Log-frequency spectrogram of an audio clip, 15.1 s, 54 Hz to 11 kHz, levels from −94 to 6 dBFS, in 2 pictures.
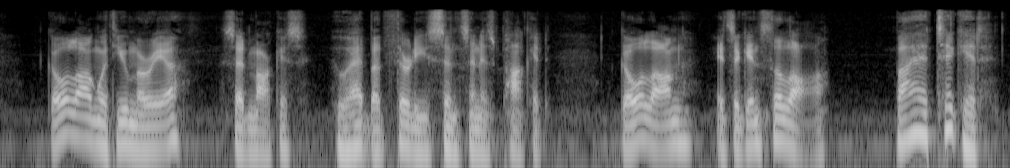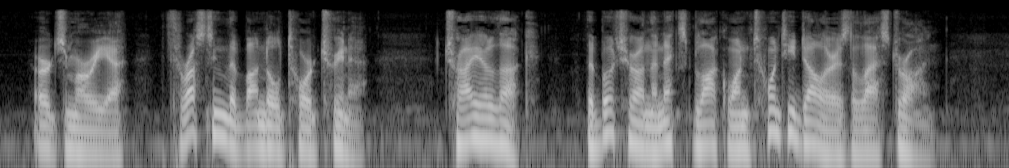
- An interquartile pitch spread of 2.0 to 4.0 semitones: No, average, 4.7 semitones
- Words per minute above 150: Yes, average, 180 wpm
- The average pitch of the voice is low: Yes, low, 105 Hz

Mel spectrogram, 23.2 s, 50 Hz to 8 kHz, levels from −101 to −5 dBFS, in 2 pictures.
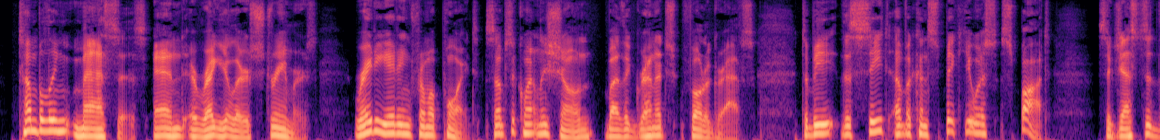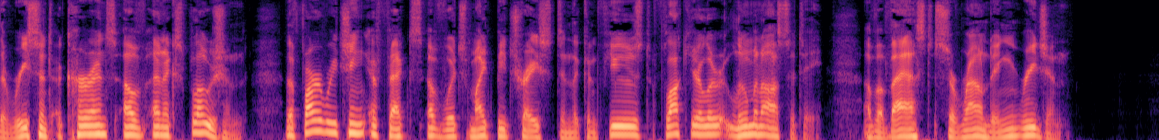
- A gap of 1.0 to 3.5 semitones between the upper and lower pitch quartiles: No, average, 5.0 semitones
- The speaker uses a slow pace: Yes, slow, 125 wpm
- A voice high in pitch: No, low, 115 Hz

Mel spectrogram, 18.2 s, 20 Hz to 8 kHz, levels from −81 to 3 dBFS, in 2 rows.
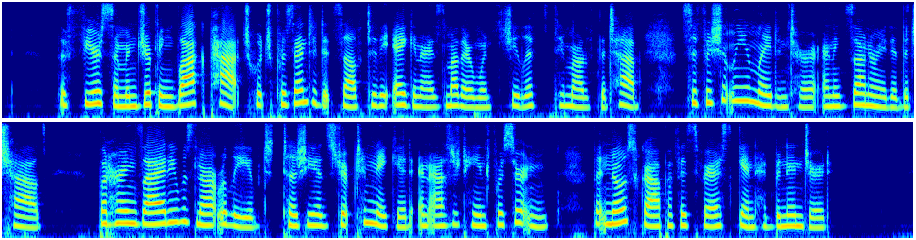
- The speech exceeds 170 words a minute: Yes, average, 180 wpm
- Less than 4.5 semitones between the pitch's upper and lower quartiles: Yes, average, 3.3 semitones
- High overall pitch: Yes, high, 245 Hz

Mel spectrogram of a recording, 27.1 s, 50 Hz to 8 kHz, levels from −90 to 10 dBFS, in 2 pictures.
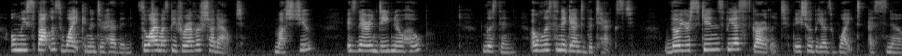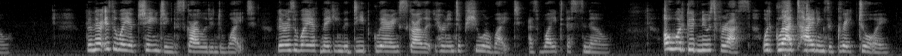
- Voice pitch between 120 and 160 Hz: No, high, 245 Hz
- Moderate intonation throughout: Yes, average, 3.8 semitones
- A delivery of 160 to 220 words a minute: Yes, average, 180 wpm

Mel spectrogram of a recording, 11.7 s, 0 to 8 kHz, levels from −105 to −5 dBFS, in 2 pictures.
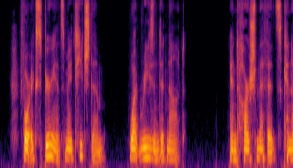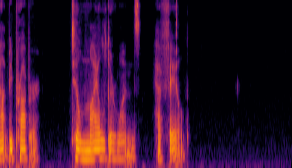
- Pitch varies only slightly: Yes, narrow, 1.7 semitones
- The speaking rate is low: Yes, slow, 105 wpm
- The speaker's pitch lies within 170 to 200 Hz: No, low, 120 Hz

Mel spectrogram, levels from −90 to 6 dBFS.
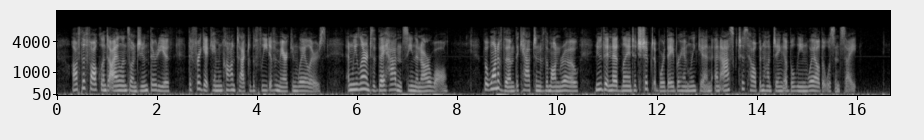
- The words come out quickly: Yes, fast, 210 wpm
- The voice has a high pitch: Yes, high, 205 Hz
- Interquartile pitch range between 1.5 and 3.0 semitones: Yes, narrow, 2.5 semitones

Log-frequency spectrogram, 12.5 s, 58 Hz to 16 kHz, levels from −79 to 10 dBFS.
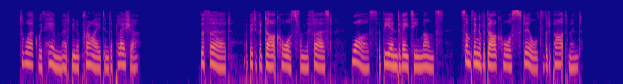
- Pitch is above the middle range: Yes, high, 195 Hz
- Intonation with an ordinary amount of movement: Yes, average, 3.5 semitones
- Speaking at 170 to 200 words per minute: Yes, average, 185 wpm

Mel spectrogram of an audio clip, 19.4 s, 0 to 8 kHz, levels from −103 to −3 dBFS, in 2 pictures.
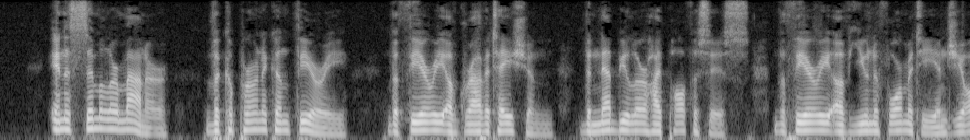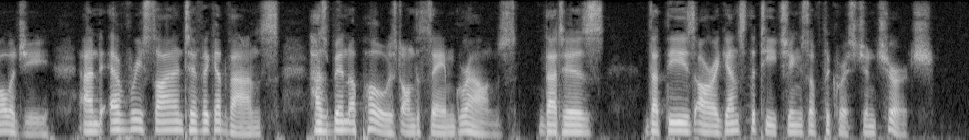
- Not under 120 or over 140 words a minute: Yes, slow, 135 wpm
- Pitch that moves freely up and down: No, average, 4.4 semitones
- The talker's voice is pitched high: No, low, 125 Hz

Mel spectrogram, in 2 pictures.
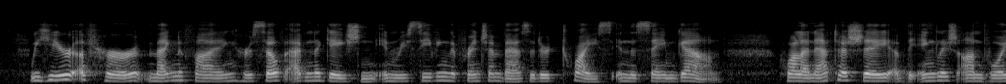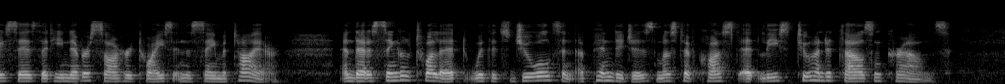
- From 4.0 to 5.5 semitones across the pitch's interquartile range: No, average, 3.2 semitones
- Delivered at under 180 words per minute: Yes, average, 160 wpm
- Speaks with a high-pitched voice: No, medium, 155 Hz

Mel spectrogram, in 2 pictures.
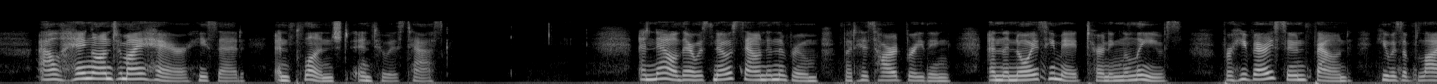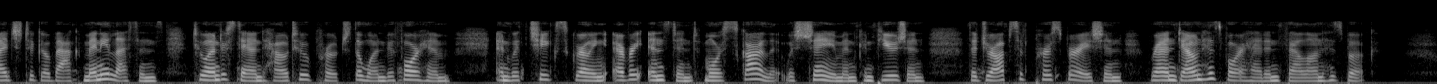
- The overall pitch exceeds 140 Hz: Yes, high, 190 Hz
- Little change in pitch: No, average, 4.2 semitones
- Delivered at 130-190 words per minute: Yes, average, 170 wpm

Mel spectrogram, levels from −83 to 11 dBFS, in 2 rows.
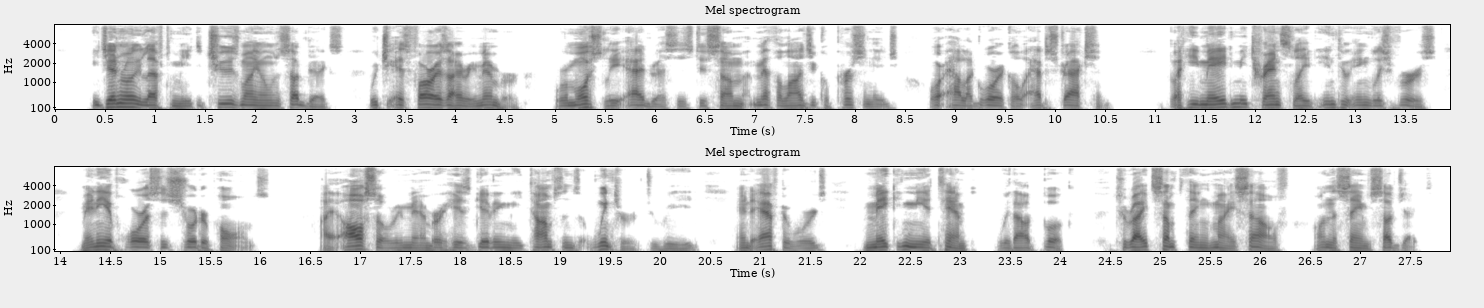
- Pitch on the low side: Yes, very low, 90 Hz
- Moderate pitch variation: Yes, average, 3.5 semitones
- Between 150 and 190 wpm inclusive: No, slow, 135 wpm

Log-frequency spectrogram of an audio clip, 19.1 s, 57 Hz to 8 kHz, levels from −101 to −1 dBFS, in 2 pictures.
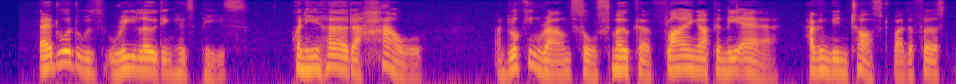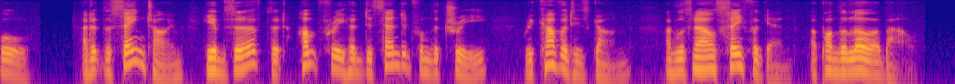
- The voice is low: Yes, low, 125 Hz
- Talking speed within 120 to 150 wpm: No, average, 165 wpm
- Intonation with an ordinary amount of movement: Yes, average, 4.4 semitones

